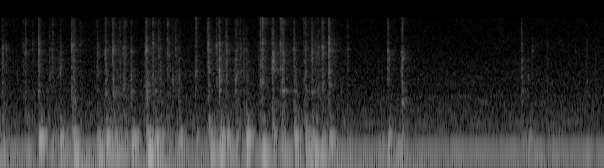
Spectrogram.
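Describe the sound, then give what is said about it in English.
Typing on a computer keyboard gives many quick, irregular key clicks, denser for the first four seconds and then sparser and fainter, over a low steady hum. “Make sure we type that correctly.”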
